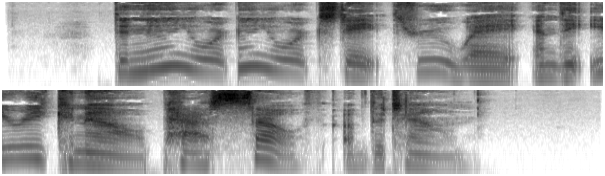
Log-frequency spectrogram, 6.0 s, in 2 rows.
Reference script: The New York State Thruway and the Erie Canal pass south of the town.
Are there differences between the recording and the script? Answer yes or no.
yes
